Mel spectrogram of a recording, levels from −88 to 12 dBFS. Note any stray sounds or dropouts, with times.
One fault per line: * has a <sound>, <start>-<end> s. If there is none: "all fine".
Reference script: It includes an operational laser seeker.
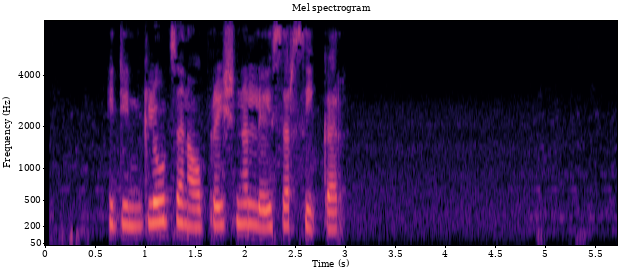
all fine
